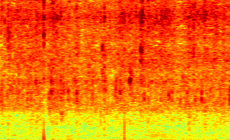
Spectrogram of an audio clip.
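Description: Alligator sausage slices and fish cakes frying in hot skillets: a steady sizzle, with a couple of faint clicks.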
